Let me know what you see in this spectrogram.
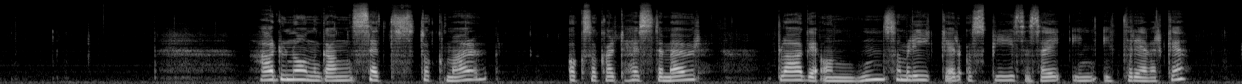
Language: Norwegian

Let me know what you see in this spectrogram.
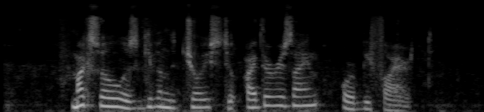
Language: English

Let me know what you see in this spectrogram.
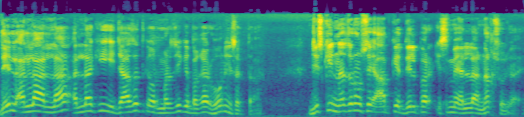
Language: Urdu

